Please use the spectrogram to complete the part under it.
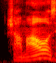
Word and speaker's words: Σαμαός: Ο Σαμάος. Ναι, ο, Σα, ο Σαμάν. Ο Σαμάν. ναι, το κυπριακό του είναι ο Σαμάος. Σαμάος. Ο Σαμάος. Σαμαός, έτσι έτσι. Σαμαός. Σαμαός, προφοράνταω.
